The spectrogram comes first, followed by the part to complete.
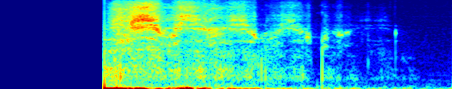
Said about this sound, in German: Hast du das gehört? Was denn? Da war doch ein Flüstern. Das kam aus dem Gang, aus dem Dunklen.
